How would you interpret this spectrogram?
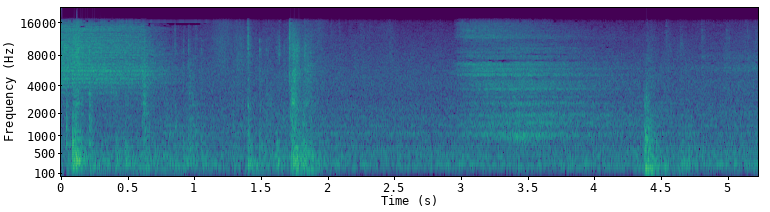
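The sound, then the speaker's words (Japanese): Train doors slide shut with a few dull thumps over steady carriage rumble, followed by a rising hiss as the train begins to move toward Hisaya-ōdōri station. No one speaks. “扉付近のお客様閉まります。扉にご注意ください。”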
